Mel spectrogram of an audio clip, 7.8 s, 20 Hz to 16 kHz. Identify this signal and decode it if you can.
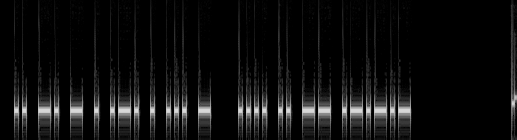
Morse code, heard as a keyed tone, about 21 wpm, 700 Hz. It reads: INTEREST HIM.
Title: Sentences from Top 1000 Words - Review Part 2 - 20wpm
